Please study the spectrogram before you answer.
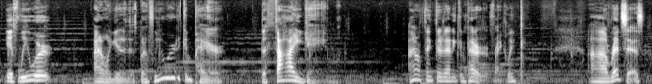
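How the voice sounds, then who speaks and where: Young guy streamer, caffeinated, lively up-and-down delivery, cussing, loud game music behind. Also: mid-range voice. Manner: rambling, joking, swears freely. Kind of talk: casual gameplay commentary.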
